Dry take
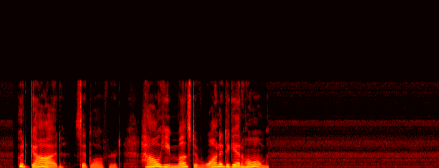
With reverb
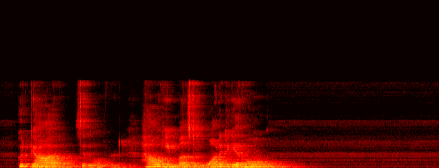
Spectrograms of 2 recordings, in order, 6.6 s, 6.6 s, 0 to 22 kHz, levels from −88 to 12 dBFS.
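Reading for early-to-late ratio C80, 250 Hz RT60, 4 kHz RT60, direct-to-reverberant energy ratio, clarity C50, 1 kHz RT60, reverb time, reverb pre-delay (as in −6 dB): 5.0 dB, 1.3 s, 0.70 s, 0.5 dB, 2.0 dB, 1.0 s, 1.1 s, 34 ms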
